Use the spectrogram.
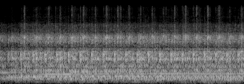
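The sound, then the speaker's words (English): A sewing machine runs continuously at a steady speed, its motor whirring under a rapid, even mechanical ticking. It is fairly loud, with no voices. “Oh, it's a sewing machine.”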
